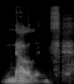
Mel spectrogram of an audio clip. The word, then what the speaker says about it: New Orleans: Yes, we're headed down to New Orleans, or how the locals say, Nowlands.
